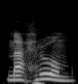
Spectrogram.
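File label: "mahrum", nominative, Archi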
